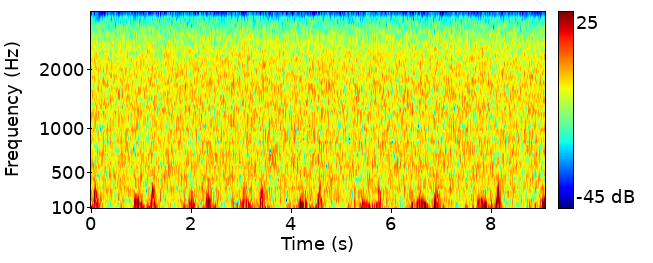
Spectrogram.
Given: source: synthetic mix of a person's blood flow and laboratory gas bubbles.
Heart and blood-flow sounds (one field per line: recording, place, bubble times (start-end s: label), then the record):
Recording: Doppler ultrasound of blood flow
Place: precordium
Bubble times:
3.16-3.27 s: bubbles
4.52-4.71 s: bubbles
From the record:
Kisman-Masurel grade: 121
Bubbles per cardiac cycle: 1 to 2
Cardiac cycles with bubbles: 10 to 50%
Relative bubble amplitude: barely perceptible (0.100 to 0.250)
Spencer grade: 2 (many but less than half of the cardiac periods contain bubble signals, singularly or in groups)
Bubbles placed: only in the low amplitude regions of the cardiac cycle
